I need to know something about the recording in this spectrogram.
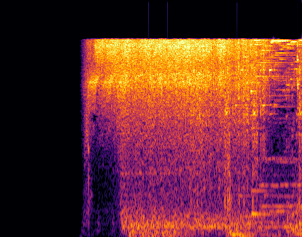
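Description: Game candies pop and burst with bright chimes.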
